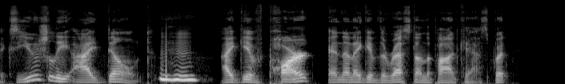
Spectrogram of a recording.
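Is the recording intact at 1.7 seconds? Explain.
No. A loud pop hits from 1.66 to 1.69 s, after "I don't": a single voltage spike, likely from a plug or switch, thumps well above the speech, which continues underneath.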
